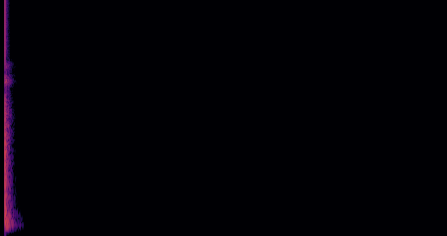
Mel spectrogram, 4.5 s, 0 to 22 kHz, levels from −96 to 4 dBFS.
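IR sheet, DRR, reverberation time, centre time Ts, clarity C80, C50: 0.5 dB, 0.15 s, 5 ms, 35.0 dB, 25.0 dB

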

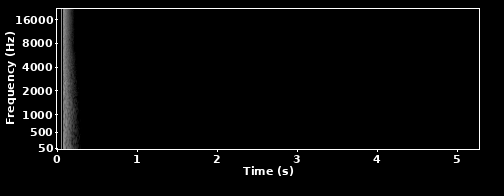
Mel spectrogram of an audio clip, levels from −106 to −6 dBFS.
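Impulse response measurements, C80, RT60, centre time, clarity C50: 17.0 dB, 0.20 s, 27 ms, 8.0 dB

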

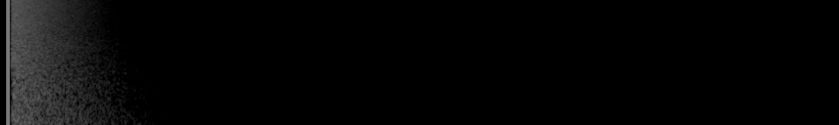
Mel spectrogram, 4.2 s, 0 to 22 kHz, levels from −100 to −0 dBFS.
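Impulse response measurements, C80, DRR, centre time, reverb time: 11.0 dB, 7.5 dB, 17 ms, 1.1 s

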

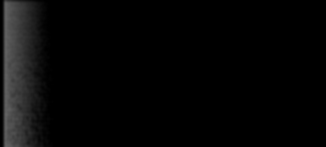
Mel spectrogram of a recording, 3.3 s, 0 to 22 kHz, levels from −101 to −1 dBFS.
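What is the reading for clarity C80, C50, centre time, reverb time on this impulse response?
12.0 dB, 9.0 dB, 15 ms, 0.70 s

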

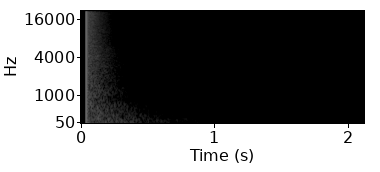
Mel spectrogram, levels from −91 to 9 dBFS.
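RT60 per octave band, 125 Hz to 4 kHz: 1.6, 1.3, 1.0, 0.70, 0.55, 0.50 s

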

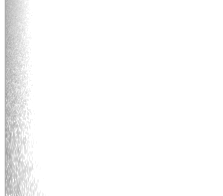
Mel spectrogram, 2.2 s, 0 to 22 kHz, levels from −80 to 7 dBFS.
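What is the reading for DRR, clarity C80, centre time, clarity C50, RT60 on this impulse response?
-5.0 dB, 7.5 dB, 37 ms, 4.5 dB, 0.65 s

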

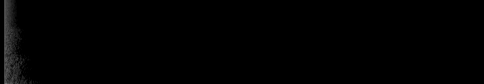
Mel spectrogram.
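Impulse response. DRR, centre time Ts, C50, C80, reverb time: -4.0 dB, 28 ms, 6.5 dB, 10.0 dB, 0.60 s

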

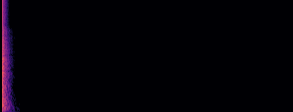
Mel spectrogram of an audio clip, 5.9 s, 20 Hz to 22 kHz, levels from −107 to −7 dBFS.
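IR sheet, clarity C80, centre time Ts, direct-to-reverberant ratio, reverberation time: 23.5 dB, 11 ms, -3.0 dB, 0.25 s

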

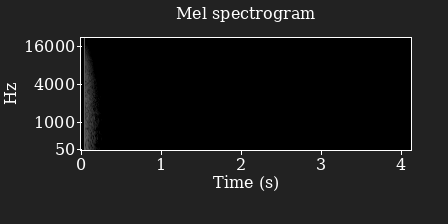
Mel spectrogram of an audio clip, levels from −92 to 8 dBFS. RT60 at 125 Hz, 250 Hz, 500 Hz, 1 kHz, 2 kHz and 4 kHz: 0.30, 0.30, 0.35, 0.35, 0.30, 0.30 s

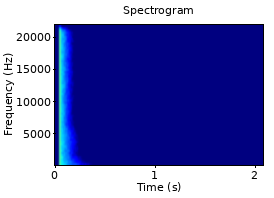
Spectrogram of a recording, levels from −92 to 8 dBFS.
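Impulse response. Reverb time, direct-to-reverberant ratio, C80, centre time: 0.40 s, 6.5 dB, 20.0 dB, 6 ms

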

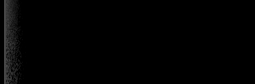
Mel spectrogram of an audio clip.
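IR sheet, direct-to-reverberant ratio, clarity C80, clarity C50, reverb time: 0.5 dB, 10.5 dB, 7.0 dB, 0.50 s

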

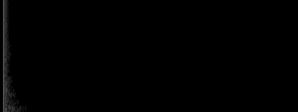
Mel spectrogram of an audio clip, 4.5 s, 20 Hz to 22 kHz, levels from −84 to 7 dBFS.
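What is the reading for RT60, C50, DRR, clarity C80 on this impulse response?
not exponential, 14.5 dB, 6.0 dB, 19.5 dB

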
